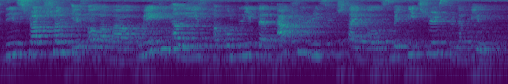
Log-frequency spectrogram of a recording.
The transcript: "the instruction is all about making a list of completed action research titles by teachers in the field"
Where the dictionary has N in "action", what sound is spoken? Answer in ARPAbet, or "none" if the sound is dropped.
L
